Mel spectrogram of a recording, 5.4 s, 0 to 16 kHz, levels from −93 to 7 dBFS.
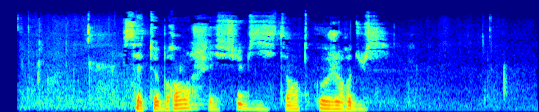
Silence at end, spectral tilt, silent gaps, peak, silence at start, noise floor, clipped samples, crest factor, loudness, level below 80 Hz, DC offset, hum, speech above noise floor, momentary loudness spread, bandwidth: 1.55 s; -5 dB/octave; none; -2 dBFS; 0.35 s; -59 dBFS; under 0.1%; 22 dB; -24 LUFS; -62 dBFS; under 0.1%; none; 37 dB; 20 LU; 11 kHz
